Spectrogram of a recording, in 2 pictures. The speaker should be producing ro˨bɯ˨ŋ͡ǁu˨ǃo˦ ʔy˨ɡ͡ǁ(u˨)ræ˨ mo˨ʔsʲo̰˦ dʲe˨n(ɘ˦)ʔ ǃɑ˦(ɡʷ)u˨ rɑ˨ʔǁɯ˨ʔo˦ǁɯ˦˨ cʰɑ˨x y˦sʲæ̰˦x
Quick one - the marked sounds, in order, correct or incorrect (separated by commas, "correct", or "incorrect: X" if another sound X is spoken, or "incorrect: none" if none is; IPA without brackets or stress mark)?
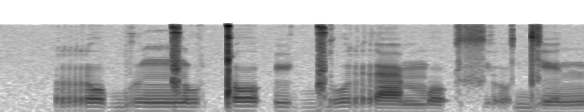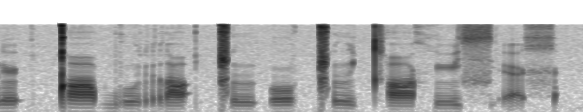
incorrect: u˦, incorrect: ø˦, incorrect: b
